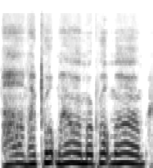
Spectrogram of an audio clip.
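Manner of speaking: put-on high kid's voice, pleading; son's complaint. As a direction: whine like a hurt little boy. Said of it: "he's like".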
